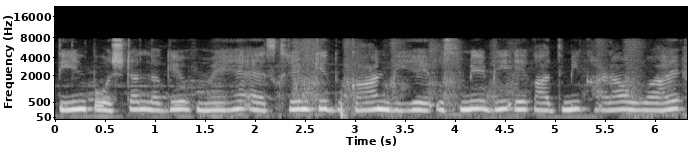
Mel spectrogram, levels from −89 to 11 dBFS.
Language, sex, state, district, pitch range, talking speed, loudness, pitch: Hindi, female, Uttar Pradesh, Lucknow, 235-260 Hz, 160 wpm, -12 LUFS, 250 Hz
